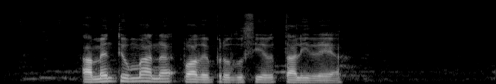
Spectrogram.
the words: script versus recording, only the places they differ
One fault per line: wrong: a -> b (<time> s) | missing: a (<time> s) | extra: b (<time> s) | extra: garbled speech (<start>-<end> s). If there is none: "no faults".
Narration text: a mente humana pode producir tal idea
no faults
